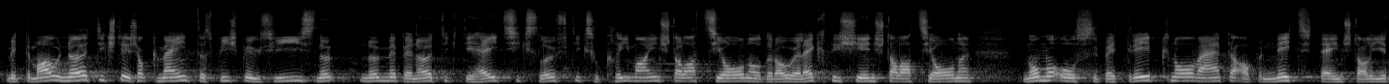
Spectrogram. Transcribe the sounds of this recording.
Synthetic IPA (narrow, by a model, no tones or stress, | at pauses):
mɪt̚dəmɑlːənøːt̪ikʃtəɪʃokmɛɪnt̚d̥ɑsb̥iːʃpɪwsʋiːsnɵmːeb̥ɛnœːtikt̚d̥iɦɛɪt͡sikslʏftiksukʰχliːmɑɪnʃtɑlɑt͡sjoːnəɔd̪əɾowɛlɛkχt̪ɾiʃiɪnʃtɑlɑt͡sjoːnə | nʊməʔʊsəɾb̥ɛt̪ɾeːp̚knoːvæːrd̥əʔɑb̥əɾnɪtd̥ɛɪnʃtɑliə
